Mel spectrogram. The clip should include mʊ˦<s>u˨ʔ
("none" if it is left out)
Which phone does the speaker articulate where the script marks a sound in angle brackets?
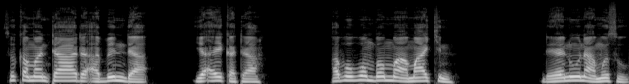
s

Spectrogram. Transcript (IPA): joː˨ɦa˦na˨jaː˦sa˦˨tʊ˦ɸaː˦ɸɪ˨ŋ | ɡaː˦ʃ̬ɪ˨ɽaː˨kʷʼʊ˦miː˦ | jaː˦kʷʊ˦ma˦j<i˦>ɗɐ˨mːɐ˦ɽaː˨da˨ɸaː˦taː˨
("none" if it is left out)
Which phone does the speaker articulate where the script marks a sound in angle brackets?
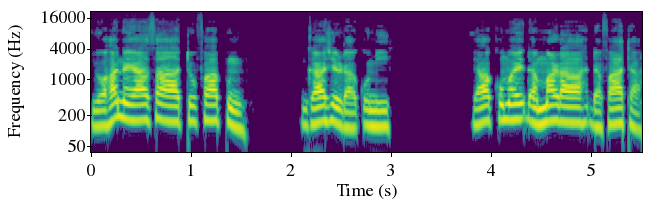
i˦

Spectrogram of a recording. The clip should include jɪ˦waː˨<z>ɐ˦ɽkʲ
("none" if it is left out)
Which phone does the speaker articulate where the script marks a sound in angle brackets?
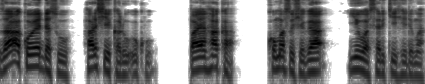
s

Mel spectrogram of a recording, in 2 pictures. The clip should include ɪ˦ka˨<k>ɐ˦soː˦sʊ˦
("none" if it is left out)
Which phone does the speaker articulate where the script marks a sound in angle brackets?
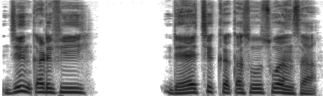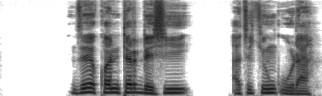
kʼ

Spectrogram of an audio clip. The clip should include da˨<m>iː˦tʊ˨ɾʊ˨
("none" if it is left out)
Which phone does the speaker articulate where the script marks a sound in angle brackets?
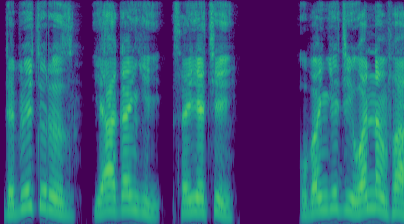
b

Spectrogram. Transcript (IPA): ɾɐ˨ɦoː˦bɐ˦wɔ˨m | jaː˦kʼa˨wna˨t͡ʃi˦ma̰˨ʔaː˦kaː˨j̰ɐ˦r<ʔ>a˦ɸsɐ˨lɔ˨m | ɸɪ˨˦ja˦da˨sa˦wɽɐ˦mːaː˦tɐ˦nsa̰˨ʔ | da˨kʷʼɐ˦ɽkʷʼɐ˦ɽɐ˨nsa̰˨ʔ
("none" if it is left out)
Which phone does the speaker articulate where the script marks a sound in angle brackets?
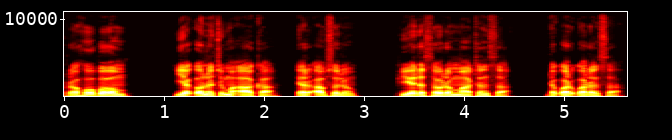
ʔ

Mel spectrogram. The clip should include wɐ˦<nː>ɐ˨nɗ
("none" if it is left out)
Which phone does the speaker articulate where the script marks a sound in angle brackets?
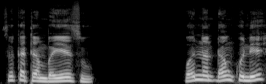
nː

